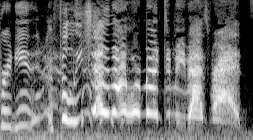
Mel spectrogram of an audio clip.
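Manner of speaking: very high, shouted squeal; excited squeal. Real, not acted. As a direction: squeal it out with joy. Excited about best friends.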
